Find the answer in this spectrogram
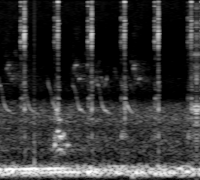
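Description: Small birds chirping: a quick, irregular run of short, high, falling chirps and ticks over a faint low hum.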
